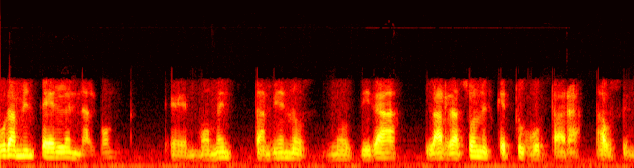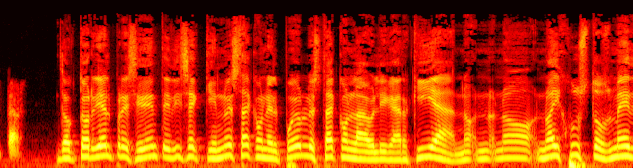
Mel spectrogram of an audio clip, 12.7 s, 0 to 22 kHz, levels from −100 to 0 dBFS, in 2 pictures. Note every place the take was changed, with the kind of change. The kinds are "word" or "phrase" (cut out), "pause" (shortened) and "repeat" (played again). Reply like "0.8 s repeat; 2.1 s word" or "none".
none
